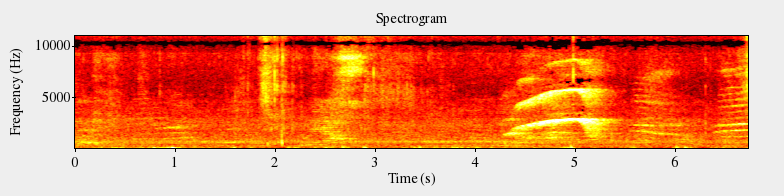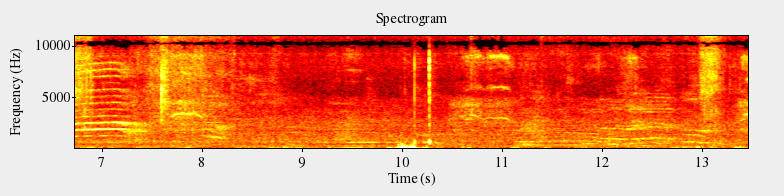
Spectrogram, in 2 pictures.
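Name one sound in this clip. A metal tool scrapes softly against skin.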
